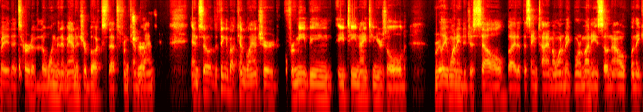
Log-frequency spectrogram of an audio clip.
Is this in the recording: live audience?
no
